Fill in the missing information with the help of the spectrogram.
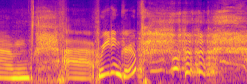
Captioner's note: laughs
